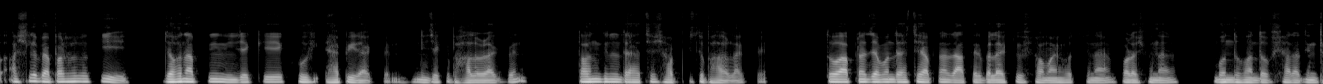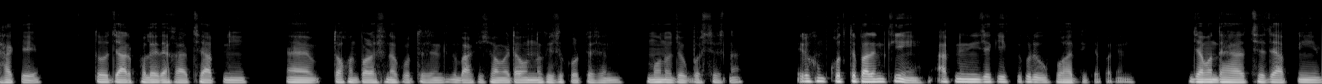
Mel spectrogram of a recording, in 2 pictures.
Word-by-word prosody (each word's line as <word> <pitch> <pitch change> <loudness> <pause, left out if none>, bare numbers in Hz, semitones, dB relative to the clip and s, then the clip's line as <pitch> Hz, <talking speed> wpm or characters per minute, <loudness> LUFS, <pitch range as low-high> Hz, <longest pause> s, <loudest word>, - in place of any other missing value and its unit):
আসলে 130 +5 0
ব্যাপার 125 0 +3
হল 135 - +2 0.2
কি 130 -4 +1 0.6
যখন 125 +2 +7
আপনি 125 +2 -5 0.2
নিজেকে 110 +2 -2 0.2
খু - - -1 0.3
হ্যাপি 105 +2 +1
রাখবেন, 85 - -8 0.3
নিজেকে 105 +1 -2
ভালো 100 +1 0
রাখবেন 110 +5 -3 0.6
তখন 125 0 +5
কিন্তু 120 -1 +3
দেখাচ্ছে 110 +2 0
সবকিছু 110 +3 -4
ভালো 90 -2 -1
লাগবে। 95 -9 -11 0.7
তো 120 - +2
আপনার 120 +1 +1
যেমন 115 -1 +4
দেখাচ্ছে 110 +1 +1
আপনার 110 0 -2
রাতের 100 0 -2
বেলা 105 0 +2
একটু 105 - -8 0.2
সময় 95 -1 0
হচ্ছে 100 - -9
না 95 - -1 0.2
পড়াশোনার। 95 -1 -1 0.5
বন্ধুবান্ধব 105 -2 +1
সারাদিন 100 0 -1
থাকে। 100 0 -1 0.6
তো - - -2 0.2
যার 105 -2 +4
ফলে 105 -1 +2
দেখা 105 +1 -1
যাচ্ছে 100 - -4
অ্যা 95 - 0 1.2
তখন 110 +1 0
পড়াশোনা 105 +1 +1
করতেছেন 100 -1 -4
কিন্তু 110 -2 -4
বাকি 100 +2 -4
সময়টা 100 -1 +1
অন্য 100 0 +3
কিছু 105 +1 -1
করতেছেন। 95 0 -3 0.4
মনোযোগ 105 -1 +2
বসতেছে 100 0 -6
না। 105 - -4 0.6
এরকম 140 +1 +3
করতে 135 +1 +2
পারেন 125 0 +7
কি? 145 - +4 0.4
আপনি 125 +1 0
নিজেকে 115 +1 +2
একটু 115 - -12
করে 115 -2 +2
উপহার 105 -1 +1
দিতে 100 +3 -10
পারেন। 135 -3 -9 0.7
যেমন 110 -1 +7
দেখা 110 -1 +5
যাচ্ছে 105 +2 -2
যে 110 - +4
আপনি 110 +1 -2
105 Hz, 155 wpm, -22 LUFS, 100-115 Hz, 1.2 s, যখন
